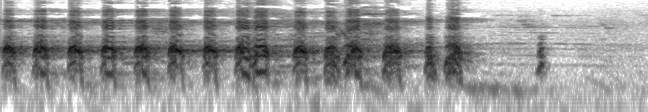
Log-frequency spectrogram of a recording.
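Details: Kept fighting chukar partridge rattles off a fast, loud string of clucking notes that slows and fades near the end, followed by silence.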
